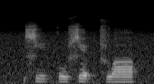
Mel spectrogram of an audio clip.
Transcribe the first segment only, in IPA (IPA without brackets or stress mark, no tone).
ɕ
